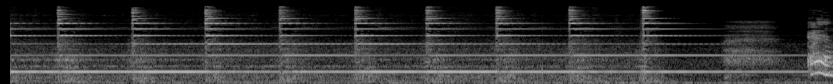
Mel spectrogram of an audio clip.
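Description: Clock ticking at an even pace of about four ticks every three seconds over a steady bell-like ring, which each tick renews. The ticking stops about six and a half seconds in, followed by a short hiss.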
